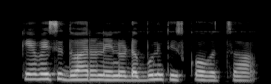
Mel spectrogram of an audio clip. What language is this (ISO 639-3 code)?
tel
